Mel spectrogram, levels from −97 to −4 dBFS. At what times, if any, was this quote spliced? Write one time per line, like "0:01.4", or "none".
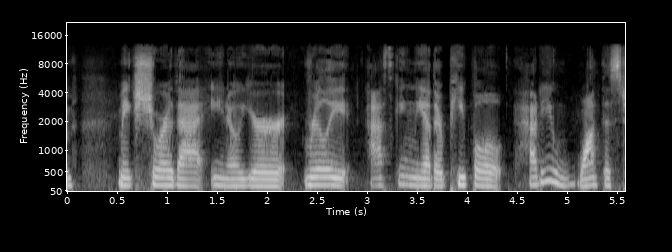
none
